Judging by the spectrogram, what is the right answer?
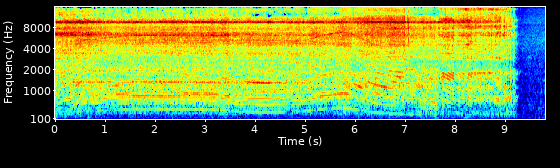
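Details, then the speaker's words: Small DC motor run from a variac, heavy-duty high-hour battery-type winding, warm and overheating; whining tone wanders with voltage then cuts dead about nine seconds in as the motor pops into a dead short, brushes and commutator likely damaged. "dead short oh I popped it just turn it off and give it a turn might overcome a dead spot"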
